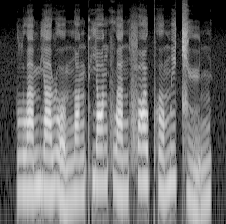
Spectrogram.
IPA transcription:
l w ä˧˥ m j ä˧˥ ɻ o̰˨˩ ʊ̯ n̪ ɑ˧˥ ŋ pʰ j ɑ˥ ŋ f w a˧˥ n f ɑ˥ ʊ̯ pʰ ɤ˧˥ m i˥ t͡ɕ y̰˨˩˦ n

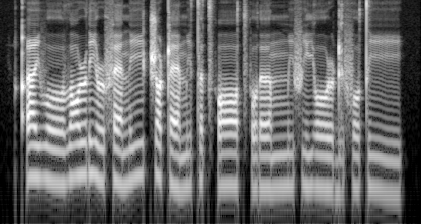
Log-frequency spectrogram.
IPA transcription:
qʼ iː β oː ð ɔː ɹ ɾ i ɹ f ɛ n̪ iː t͡ʃ ɔ ʈ ɛ m i t ə t͡sʼ ɔː t͡sʼ o ɾ əː mː i f i j oː ɹ ɖ ɨ f o t iː

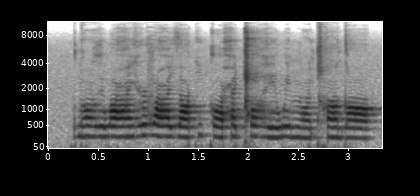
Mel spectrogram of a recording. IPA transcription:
d ɔ̃ ɣ ɘ w ɑ ʕ ẽ ɦ ə˞ v ɑ ʕ i ð ɑ k i k ɔ ħ e ǁ ɔ ɦ e w e ŋ ɔ̃ cʰ ɑ̃ d ɑ

